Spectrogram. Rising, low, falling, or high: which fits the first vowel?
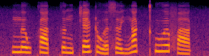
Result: low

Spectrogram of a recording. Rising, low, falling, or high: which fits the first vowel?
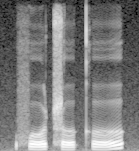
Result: rising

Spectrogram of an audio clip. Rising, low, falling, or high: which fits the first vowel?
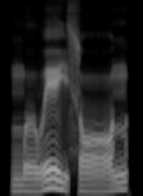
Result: low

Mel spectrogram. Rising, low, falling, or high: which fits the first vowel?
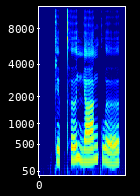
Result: low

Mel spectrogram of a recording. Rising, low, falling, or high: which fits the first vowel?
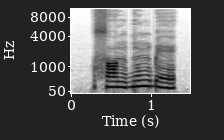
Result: low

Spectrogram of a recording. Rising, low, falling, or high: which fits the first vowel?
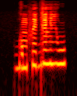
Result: high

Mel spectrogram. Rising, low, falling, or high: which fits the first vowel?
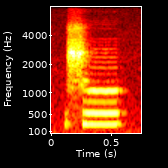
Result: high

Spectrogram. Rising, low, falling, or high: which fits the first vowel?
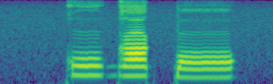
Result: high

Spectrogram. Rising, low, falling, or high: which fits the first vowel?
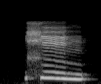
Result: falling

